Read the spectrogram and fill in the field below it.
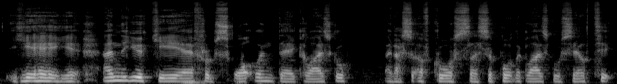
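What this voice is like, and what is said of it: Scottish accent. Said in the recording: “Maybe the accent gives a little indication?”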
